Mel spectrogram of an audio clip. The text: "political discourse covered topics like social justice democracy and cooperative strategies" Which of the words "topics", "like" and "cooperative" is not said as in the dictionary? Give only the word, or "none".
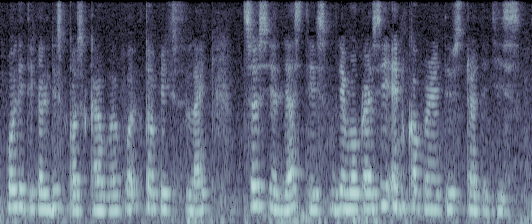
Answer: cooperative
